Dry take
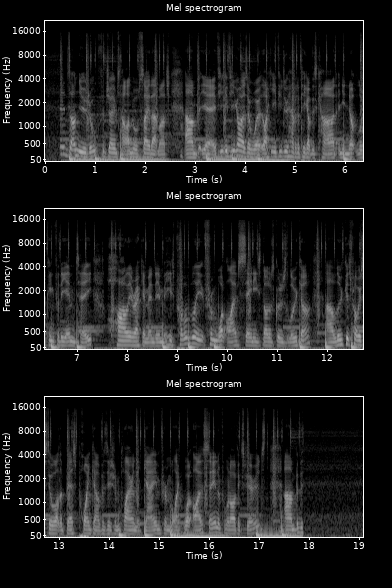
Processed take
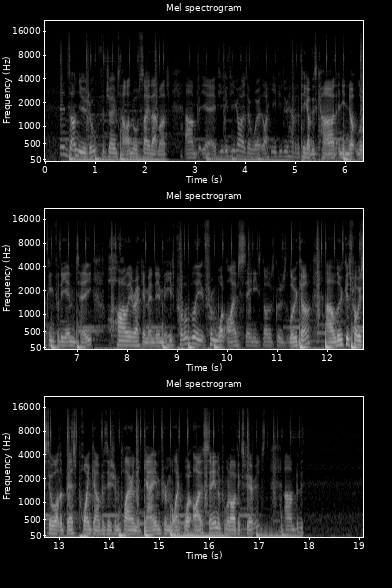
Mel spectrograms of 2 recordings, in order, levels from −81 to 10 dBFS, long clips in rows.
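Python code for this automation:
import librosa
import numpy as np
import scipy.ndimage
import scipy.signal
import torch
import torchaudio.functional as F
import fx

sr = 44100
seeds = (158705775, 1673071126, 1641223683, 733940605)

y = fx.gain(x, sr, db=fx.steps((0.0, -5.0), (2.43, -12.0), (5.12, -1.5), (10.33, -8.0), (11.26, 3.0), (16.87, -5.5)))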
